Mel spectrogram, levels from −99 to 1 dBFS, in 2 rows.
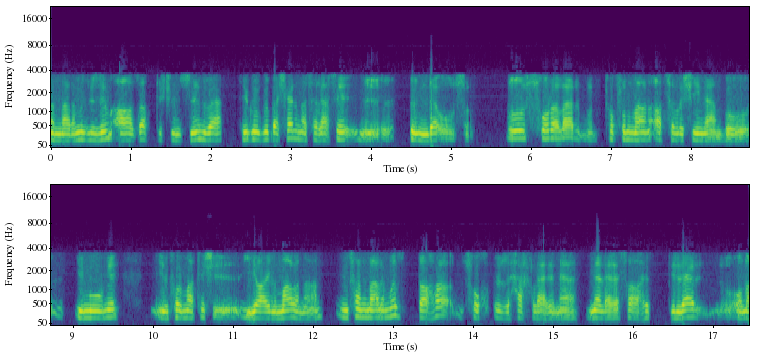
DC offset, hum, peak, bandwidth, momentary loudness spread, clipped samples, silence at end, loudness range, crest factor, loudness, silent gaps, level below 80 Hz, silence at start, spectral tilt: under 0.1%; none; -2 dBFS; 3.8 kHz; 10 LU; under 0.1%; 0 s; 2 LU; 16 dB; -19 LUFS; none; -68 dBFS; 0 s; -10 dB/octave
